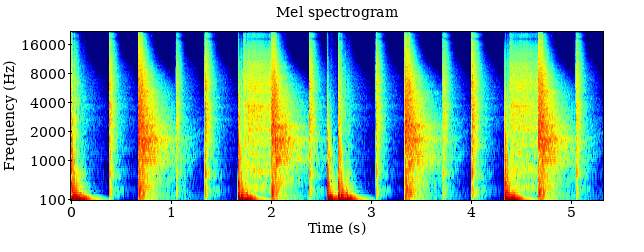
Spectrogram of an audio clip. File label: Rimshot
